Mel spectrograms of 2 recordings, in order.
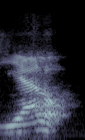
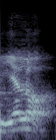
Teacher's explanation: ఇక్కడ యా sound వస్తుంది, ఏ కాదు. ఏ అంటే ఏ ఎల్లో, యాన్ యాన్ ఎల్లో అనొచ్చు, but it is not ఎల్లో, it is యాలో.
